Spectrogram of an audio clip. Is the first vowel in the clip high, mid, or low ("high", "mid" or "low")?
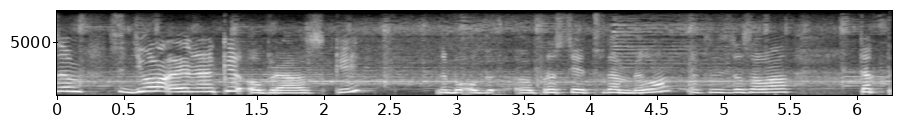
mid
